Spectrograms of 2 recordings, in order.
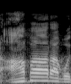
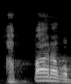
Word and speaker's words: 아빠: 이전 성경은 아바라고 돼 있었습니다. 아바보다는 아빠라고 발음하는게 원어를 가장 가깝게 발음하는 겁니다.이 아빠라는 말은 아라모를 아빠라고 부릅니다.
